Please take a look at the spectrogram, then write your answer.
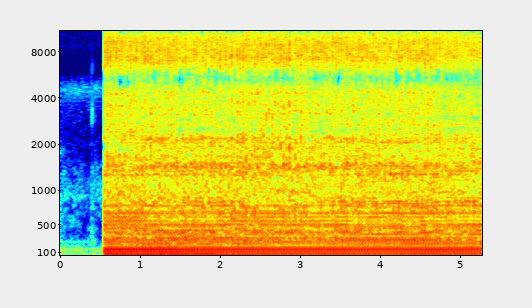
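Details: Yard Machines tractor with 14 hp engine from a scrapyard, valves set to 4 and 6, new steel flywheel key after sheared keys; catches at once and settles into steady, even thump, no misses or knocks; running normally.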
